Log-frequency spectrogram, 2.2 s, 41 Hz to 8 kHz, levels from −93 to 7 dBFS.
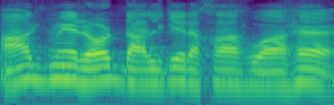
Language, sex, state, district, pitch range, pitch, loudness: Hindi, male, Arunachal Pradesh, Lower Dibang Valley, 120-140 Hz, 125 Hz, -16 LUFS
